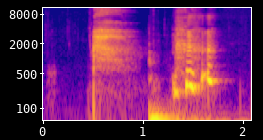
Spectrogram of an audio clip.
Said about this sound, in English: Sorry, I need to swallow some water.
